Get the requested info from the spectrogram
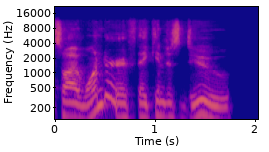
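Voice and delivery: voice breaking. A speaker musing aloud about the playoff schedule, voice cracking. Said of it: "as my voice cracks".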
